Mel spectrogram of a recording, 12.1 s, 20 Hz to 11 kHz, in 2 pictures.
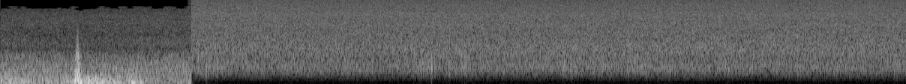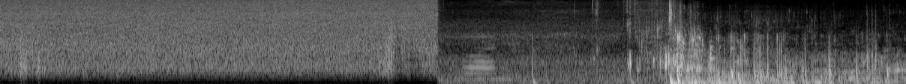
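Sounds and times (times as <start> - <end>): flowing river water: 0.0 - 9.0.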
